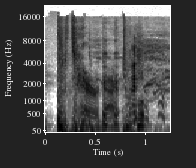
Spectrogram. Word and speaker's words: pterodactyl: Why do you say pterodactyl? The P is silent, dude.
